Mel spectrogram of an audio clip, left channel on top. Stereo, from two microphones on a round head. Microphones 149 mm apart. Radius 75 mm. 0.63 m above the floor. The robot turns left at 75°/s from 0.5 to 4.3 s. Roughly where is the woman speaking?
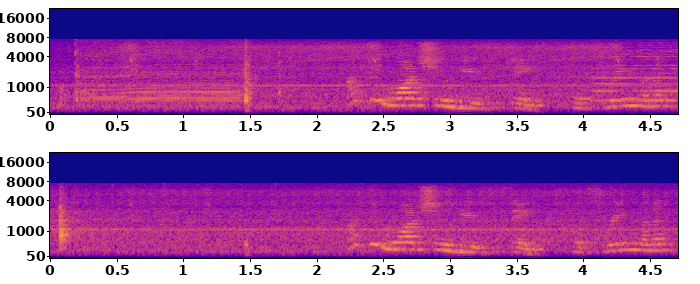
Ahead left.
